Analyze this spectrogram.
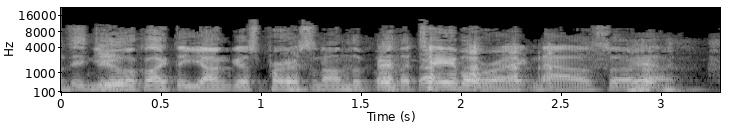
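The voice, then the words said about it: Boston accent. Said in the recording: “You hear the Boston in my voice. I know you do. I'm from Boston.”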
